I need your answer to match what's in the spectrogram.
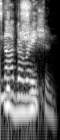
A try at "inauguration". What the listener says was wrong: Yeah, so you said it wrong. It's not inauguration. It's inauguration. So you in the middle, the GU, it's got to be GUR. GUR.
